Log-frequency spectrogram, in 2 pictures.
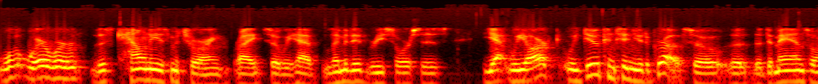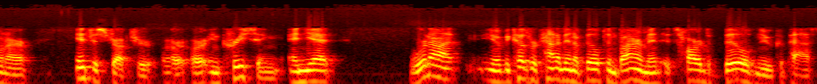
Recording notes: We hopped on the phone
